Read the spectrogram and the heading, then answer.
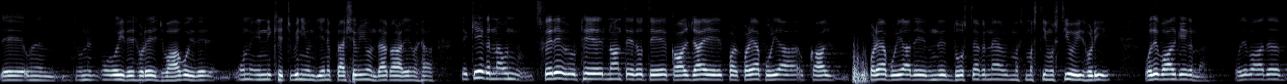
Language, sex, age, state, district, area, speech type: Dogri, male, 18-30, Jammu and Kashmir, Udhampur, rural, spontaneous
